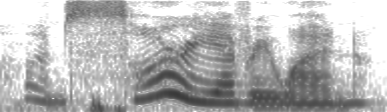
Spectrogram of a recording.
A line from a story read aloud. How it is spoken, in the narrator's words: Amu sighed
